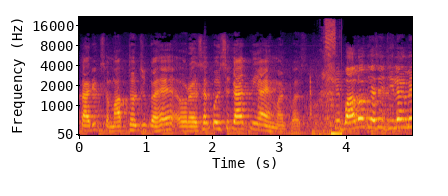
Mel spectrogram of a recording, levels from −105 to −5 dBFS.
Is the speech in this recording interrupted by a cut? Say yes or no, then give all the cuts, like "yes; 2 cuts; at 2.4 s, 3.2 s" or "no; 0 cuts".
yes; 1 cut; at 3.6 s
